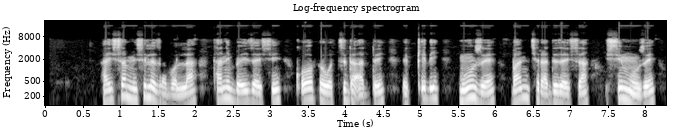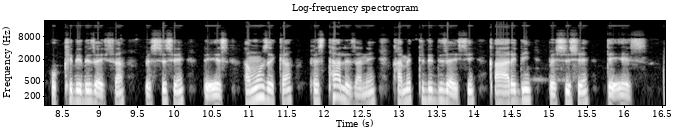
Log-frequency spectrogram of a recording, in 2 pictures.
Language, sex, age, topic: Gamo, male, 25-35, agriculture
